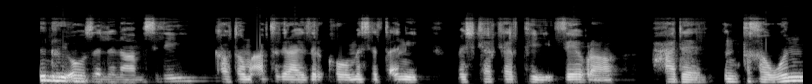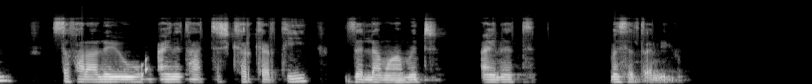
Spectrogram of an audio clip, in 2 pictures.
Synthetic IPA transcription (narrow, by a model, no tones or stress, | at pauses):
mɨnɾiʔo̞zɐlːɐnamɨslikʰaβt̪ʰo̞ma̰βt̪ʰɨɡɾajzɨɾɨkʰːɐβumɐsɐlt̪ʼɐni | mɐʃkʰɐɾkʰɐɾt̪ʰizeβɾa | ħad̪ɐɨnt̪ʰɨxɐwːʊn | zɨt̪ʰɐfɐlalɐjuʕajnɐt̪ʰat̪ːɐʃkʰɐɾkʰɐɾt̪ʰi | zɐlːɐmamɨd̪ | ʕajnɐt̪ | mɐsɐlt̪ʼɐ̰nɨ̰jːu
